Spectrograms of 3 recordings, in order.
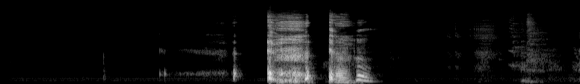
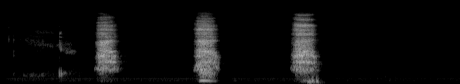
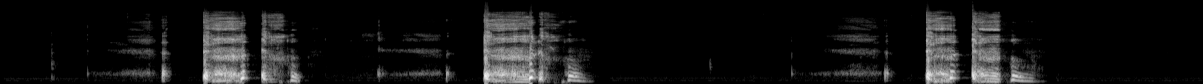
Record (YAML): cough_length: 5.8 s
cough_amplitude: 32768
cough_signal_mean_std_ratio: 0.27
exhalation_length: 4.6 s
exhalation_amplitude: 14395
exhalation_signal_mean_std_ratio: 0.31
three_cough_length: 12.0 s
three_cough_amplitude: 32768
three_cough_signal_mean_std_ratio: 0.31
survey_phase: beta (2021-08-13 to 2022-03-07)
age: 45-64
gender: Female
wearing_mask: 'No'
symptom_cough_any: true
symptom_runny_or_blocked_nose: true
symptom_sore_throat: true
symptom_fatigue: true
symptom_change_to_sense_of_smell_or_taste: true
symptom_onset: 10 days
smoker_status: Never smoked
respiratory_condition_asthma: false
respiratory_condition_other: false
recruitment_source: Test and Trace
submission_delay: 1 day
covid_test_result: Positive
covid_test_method: RT-qPCR
covid_ct_value: 20.6
covid_ct_gene: ORF1ab gene
covid_ct_mean: 21.1
covid_viral_load: 120000 copies/ml
covid_viral_load_category: Low viral load (10K-1M copies/ml)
